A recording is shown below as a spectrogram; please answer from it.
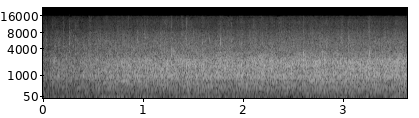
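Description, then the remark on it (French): A film festival crowd applauds Michel Simon steadily, a dense, even wash of many hands clapping that swells slightly in the first half second and then holds at a constant loud level throughout, with no voices. “Je voudrais que vous applaudissiez, par exemple, notre ami Michel Simon.”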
